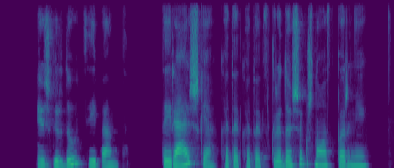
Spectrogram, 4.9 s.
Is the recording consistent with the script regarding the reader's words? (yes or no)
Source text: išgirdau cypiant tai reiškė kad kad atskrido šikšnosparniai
yes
